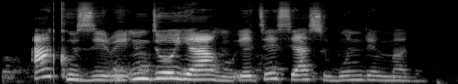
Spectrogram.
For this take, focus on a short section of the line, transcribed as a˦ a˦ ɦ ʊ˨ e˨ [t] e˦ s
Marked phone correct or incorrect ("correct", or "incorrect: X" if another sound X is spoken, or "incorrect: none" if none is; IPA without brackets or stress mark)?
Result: correct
